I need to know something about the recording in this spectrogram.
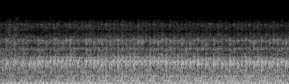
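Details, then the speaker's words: Oliver 550 diesel tractor at steady, even idle during wiring work, smooth low thump about three beats a second with no knocks or misses; runs healthy. "I'm just so happy to hear it run. I mean, and it runs so pretty."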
